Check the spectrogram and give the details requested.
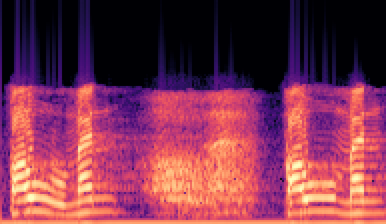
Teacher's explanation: لین کا قاعدہ ہے تو اس کو نرمی کے ساتھ پڑھنا ہے اور زیادہ کھینچنا بھی نہیں ہے، بالکل نرمی کے ساتھ معروف طریقے سے ادا کرنا ہے۔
